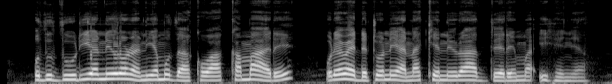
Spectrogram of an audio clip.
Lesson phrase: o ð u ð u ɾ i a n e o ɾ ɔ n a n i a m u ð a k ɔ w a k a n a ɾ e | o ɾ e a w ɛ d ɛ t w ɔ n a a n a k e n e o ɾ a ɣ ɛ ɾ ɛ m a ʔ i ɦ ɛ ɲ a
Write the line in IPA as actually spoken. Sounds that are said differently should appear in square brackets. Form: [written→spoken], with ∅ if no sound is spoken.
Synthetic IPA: o ð u ð u ɾ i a n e o ɾ ɔ n a n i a m [u→o] ð a k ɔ w a k a [n→m] a ɾ e | o ɾ e a w ɛ d ɛ t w ɔ n [a→e] a n a k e n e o ɾ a [ɣ→ð] ɛ ɾ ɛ m a ʔ i ɦ ɛ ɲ a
